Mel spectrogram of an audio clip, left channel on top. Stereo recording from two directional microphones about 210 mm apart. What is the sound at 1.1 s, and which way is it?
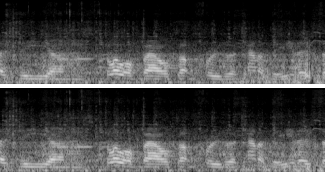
Speech, 30° right (ahead or behind).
